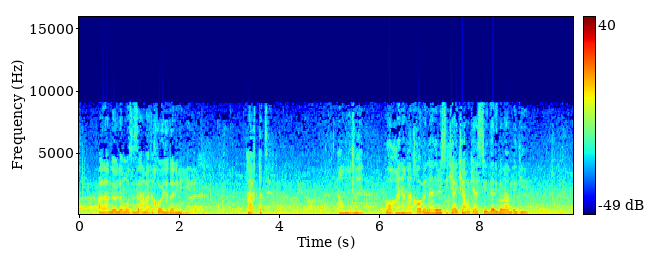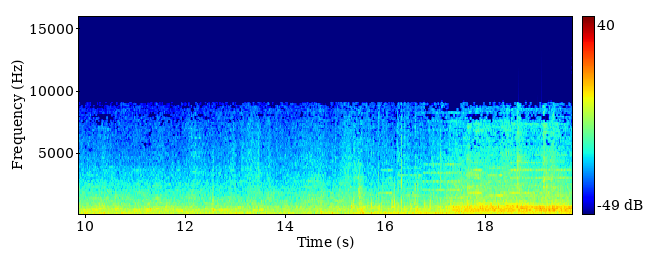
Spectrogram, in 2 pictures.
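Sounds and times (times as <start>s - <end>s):
faint indistinct voices: 0.0s - 19.7s
moving metro train interior rumbling: 0.0s - 19.7s
speech: 0.4s - 2.7s, 3.4s - 4.0s, 5.2s - 9.1s
metro train rail noise and clatter: 14.0s - 19.7s.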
